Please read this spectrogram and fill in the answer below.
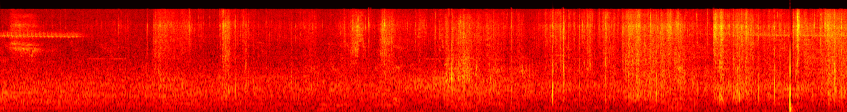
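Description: Footsteps crunching on pea gravel, irregular and getting busier after the first second or so, over a steady outdoor hiss, with one sharp tap just before the end.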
